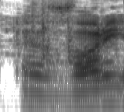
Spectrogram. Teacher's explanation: Yfory, a single F in Welsh, is a voiced V sound. Y is a vowel.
